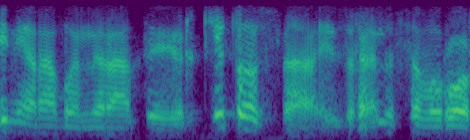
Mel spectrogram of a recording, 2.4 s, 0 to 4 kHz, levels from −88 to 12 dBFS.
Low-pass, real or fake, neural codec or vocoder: 3.6 kHz; fake; codec, 24 kHz, 6 kbps, HILCodec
